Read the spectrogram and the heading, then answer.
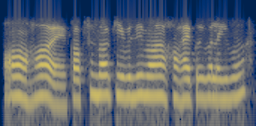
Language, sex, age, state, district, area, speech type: Assamese, female, 30-45, Assam, Majuli, urban, conversation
